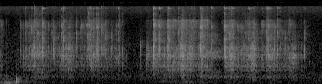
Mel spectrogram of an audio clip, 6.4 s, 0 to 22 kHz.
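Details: A959B RC car after swapping to all-metal gearing through to the differential, with the original plastic casing and plastic diff case; gears are only hand-meshed so far. Light, even gear whirr in short bursts with no grinding; a normal, healthy drivetrain.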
